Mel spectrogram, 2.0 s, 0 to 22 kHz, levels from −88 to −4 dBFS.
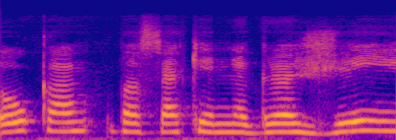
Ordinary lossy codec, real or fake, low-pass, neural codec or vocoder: Opus, 64 kbps; fake; 14.4 kHz; codec, 44.1 kHz, 2.6 kbps, SNAC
